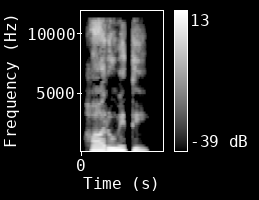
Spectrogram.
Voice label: "ಹಾರುವಿತ್ತಿ", kannada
